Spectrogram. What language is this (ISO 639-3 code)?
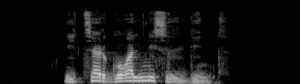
kab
